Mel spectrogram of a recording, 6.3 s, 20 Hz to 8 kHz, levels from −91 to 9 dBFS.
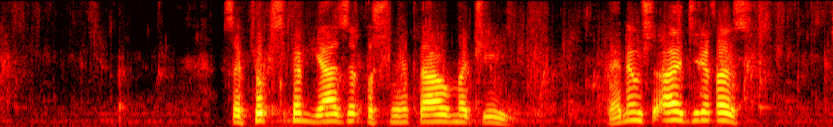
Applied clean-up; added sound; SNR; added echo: neural separator model SepFormer DNS4.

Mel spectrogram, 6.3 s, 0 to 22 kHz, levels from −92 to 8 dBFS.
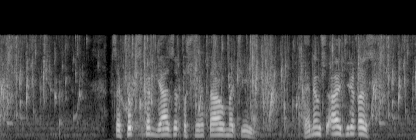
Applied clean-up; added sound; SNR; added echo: none; Bathtub (filling or washing) / Water; 9 dB; none.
